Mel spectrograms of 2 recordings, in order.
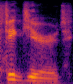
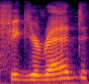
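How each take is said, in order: First: The ending is said with no extra syllable. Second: The ending is said as an extra syllable. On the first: The speaker calls it right. "It's figured. / that e needs to disappear" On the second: The speaker calls it wrong. "it's not figured. / you're pronouncing the E"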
